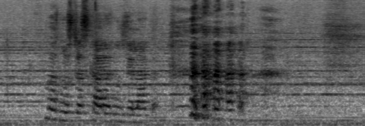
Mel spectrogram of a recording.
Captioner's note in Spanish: Ríe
